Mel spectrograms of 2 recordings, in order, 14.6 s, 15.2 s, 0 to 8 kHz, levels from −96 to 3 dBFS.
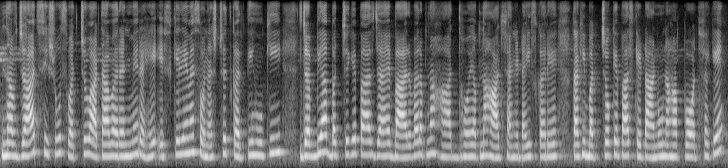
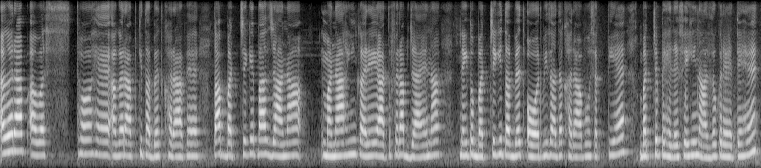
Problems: background sounds at intervals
